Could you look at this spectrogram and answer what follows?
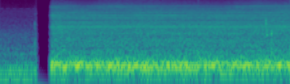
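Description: Simulated aircraft engine in Microsoft Flight Simulator spools up at the runway start in Mauritius, a broad steady roar with a low hum that rises suddenly after a short silence and holds loud and even.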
